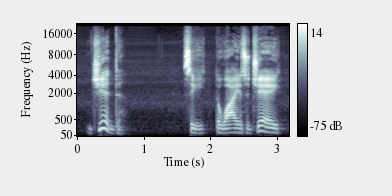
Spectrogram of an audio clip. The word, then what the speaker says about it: Yid: cognate with the Yiddish word for Jew yyd which is really pronounced jid see the why is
